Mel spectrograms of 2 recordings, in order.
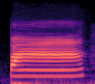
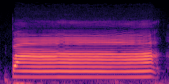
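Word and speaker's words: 八: So, eight, we pronounce bā. Remember the flat tone, bā.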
